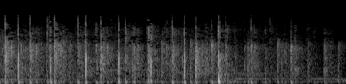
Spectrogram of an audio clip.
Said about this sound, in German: Lass uns den Menschen einen Applaus geben, die sich entschieden haben. Das ist cool.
